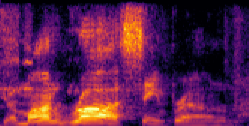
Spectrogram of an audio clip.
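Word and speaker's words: Amon-Ra St. Brown: I think you might've forgotten a syllable in there somewhere. – Yeah, there. That's what I think. Amon Ross St. Brown.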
